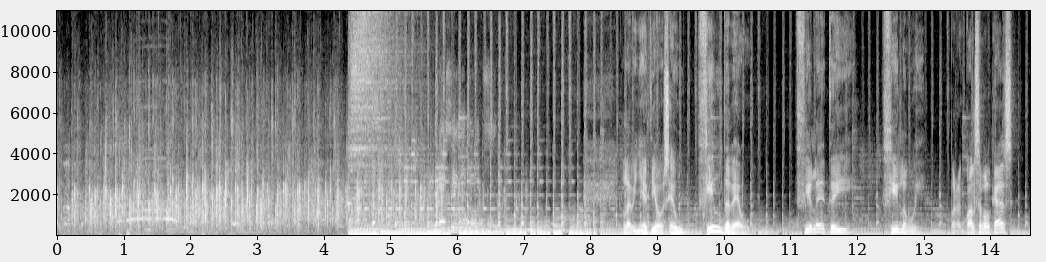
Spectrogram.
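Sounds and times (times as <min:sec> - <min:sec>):
crowd applauding the winner of a xató-making contest: 0:00.0 - 0:06.7
loud music: 0:04.4 - 0:14.5
speech: 0:08.5 - 0:10.5, 0:11.2 - 0:14.5.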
